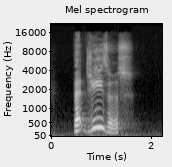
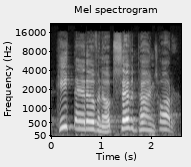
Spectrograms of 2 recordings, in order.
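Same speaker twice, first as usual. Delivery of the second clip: mildly angry command, higher and louder; retold furious king; 5 semitones higher, 5 dB louder than usual. Storyteller as enraged king ordering the furnace heated, mock anger. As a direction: hammer out the order as a cross king. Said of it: "the king got furious mad".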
